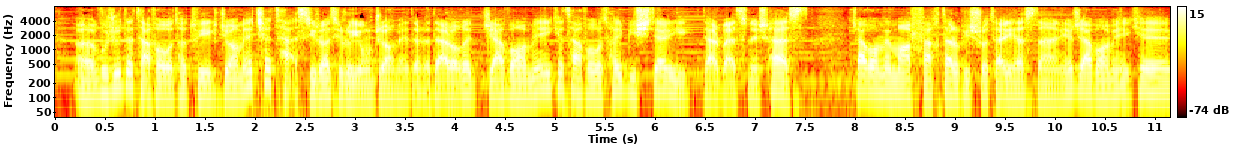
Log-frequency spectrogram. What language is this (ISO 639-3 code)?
fas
